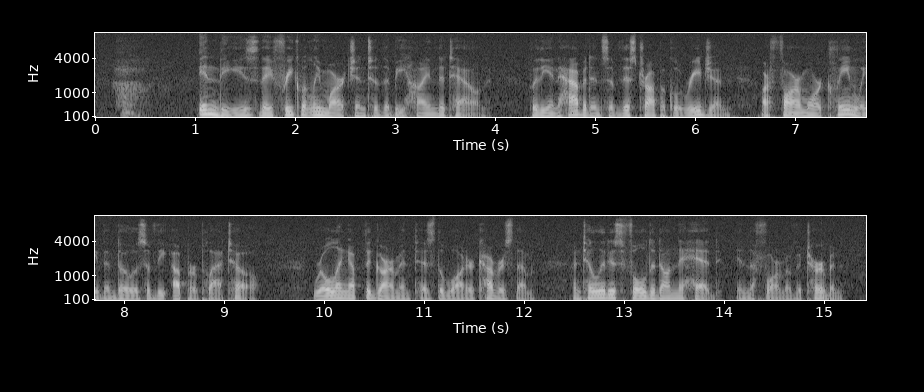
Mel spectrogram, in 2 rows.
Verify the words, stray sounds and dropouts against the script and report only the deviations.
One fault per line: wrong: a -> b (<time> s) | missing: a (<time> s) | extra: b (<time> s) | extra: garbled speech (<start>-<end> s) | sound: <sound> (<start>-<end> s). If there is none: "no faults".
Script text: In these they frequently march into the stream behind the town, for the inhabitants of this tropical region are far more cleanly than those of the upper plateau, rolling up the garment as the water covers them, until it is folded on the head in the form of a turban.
sound: sigh (0.2-0.8 s)
missing: stream (3.0 s)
